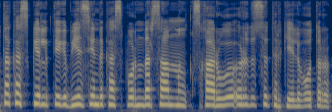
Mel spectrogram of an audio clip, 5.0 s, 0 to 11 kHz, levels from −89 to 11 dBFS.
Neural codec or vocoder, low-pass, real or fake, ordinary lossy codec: none; none; real; none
